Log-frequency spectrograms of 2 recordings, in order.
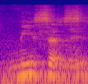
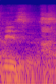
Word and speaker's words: Mises: Mises. M-I-S. It looks like Mrs. It looks like it says Mrs., yeah. But it's Mises.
